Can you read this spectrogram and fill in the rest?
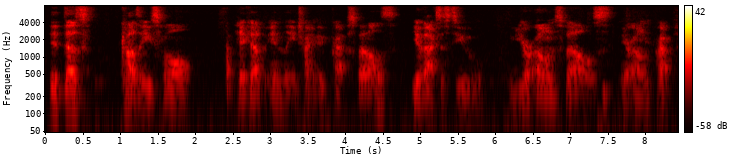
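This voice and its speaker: A man with a low voice narrates a tabletop game as game master. He talks casually and is recorded a little way back from the microphone. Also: slow, a bit bright, recorded from a distance, low-quality recording.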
